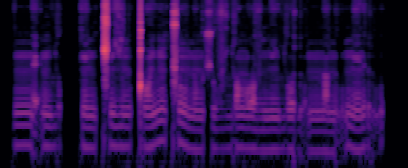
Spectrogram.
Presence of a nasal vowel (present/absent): present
